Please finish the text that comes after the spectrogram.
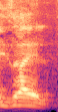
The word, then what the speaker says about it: Israël: C'est pas IZ. Z, c'est pour Zoro. Israël.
